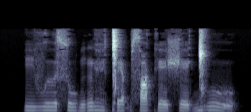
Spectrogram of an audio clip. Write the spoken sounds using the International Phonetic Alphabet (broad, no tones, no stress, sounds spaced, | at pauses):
i v ɯ s u b ŋ ɛ̤ ǀ e b sˤ ʌ k e ʃ e ɡ͡ǀ u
